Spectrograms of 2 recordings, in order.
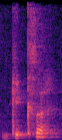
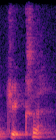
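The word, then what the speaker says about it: Gixxer: Lee 76 Gixer, or Jixer, depending on how you want to pronounce it.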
